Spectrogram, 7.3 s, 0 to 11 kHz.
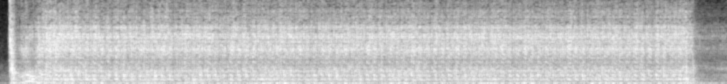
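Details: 1965 Ford Econoline pickup, restored, on choke after exhaust-leak work and a puff of smoke: about seven seconds of steady cranking whir with no firing. It turns over but won't start; a knocked-off coil wire is suspected, not confirmed.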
